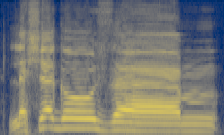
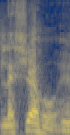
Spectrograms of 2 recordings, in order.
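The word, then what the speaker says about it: Lesego: The big story, Leshego's 200 million Ghana solar loan. It's Lesheho. Lesheho. Okay. The G is silent.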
